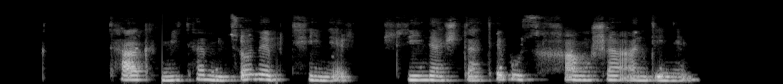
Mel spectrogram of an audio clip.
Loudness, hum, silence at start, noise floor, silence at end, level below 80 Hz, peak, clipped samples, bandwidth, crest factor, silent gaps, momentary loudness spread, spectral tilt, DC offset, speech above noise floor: -20 LUFS; none; 1.1 s; under -90 dBFS; 0.85 s; -64 dBFS; 0 dBFS; under 0.1%; 10.5 kHz; 20 dB; 3.59-3.83 s; 11 LU; -6 dB/octave; under 0.1%; over 70 dB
